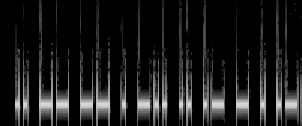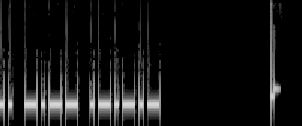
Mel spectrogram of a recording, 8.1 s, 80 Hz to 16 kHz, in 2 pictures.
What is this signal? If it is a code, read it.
Morse code, heard as a keyed tone, about 22 wpm, 700 Hz. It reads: IMMEDIATELY.
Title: Sentences from Top 1100 Words 22wpm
